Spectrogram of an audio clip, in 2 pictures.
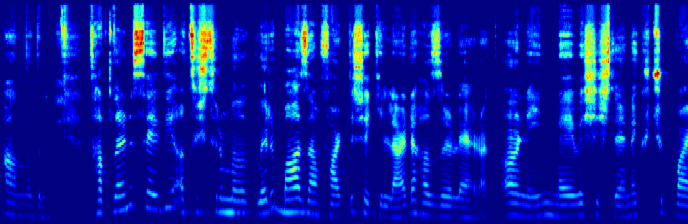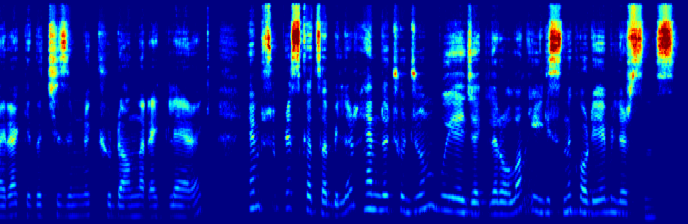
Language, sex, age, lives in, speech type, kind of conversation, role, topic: Turkish, female, 25-29, Germany, read, expert-assistant, expert, Çocuklara sağlıklı beslenme alışkanlıkları nasıl kazandırılır?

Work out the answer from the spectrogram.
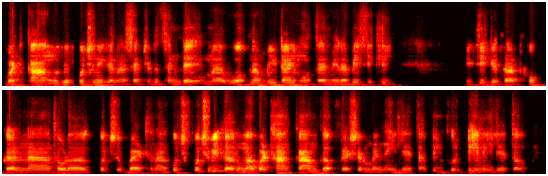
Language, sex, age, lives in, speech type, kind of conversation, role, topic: Hindi, male, 30-34, India, conversation, podcast, guest, Aap kab samjhauta karte hain, aur kab apni hadon par tikte hain?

